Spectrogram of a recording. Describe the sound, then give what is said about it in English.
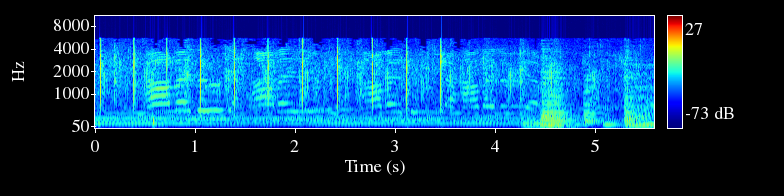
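An audience claps hands during a church service. A steady run of evenly spaced, sharp claps sounds over sustained tones and a voice, and the claps stop before the end. “We believe you're going to do great things, and everybody claps their hands unto the Lord today.”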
